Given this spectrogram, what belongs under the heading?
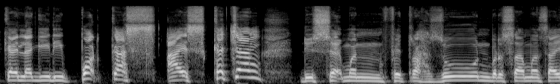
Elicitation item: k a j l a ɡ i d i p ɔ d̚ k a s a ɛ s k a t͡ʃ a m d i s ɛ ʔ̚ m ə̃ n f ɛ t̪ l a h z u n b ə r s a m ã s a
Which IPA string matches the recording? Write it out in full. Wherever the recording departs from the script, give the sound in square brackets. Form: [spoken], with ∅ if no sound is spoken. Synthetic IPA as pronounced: k a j l a ɡ i d i p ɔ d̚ k a s a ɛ s k a t͡ʃ a [ŋ] d i s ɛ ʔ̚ m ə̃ n f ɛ t̪ [ɾ] a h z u n b ə r s a m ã s a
